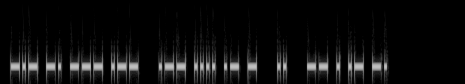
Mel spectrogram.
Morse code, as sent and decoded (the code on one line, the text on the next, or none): -.- -. --- .-- / .-- .... .- - / .. / -- . .- -.
KNOW WHAT I MEAN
